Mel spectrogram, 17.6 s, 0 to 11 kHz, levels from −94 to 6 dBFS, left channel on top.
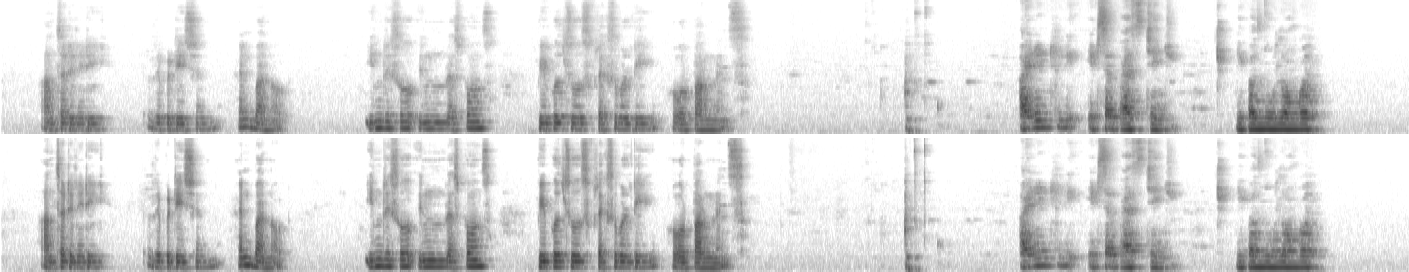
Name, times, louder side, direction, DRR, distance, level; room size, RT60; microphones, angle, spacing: voice 1, 0.5-1.3 1.8-3.5 4.6-6.1 6.7-9.3 11.3-11.4, right 5 dB, 85° right, 0.4 m, -32 dB
voice 2, 12.7-14.7 15.2-16.5, left 2 dB, 40° left, 0.5 m, -29 dB
4.2 x 3.0 x 3.0 m
head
